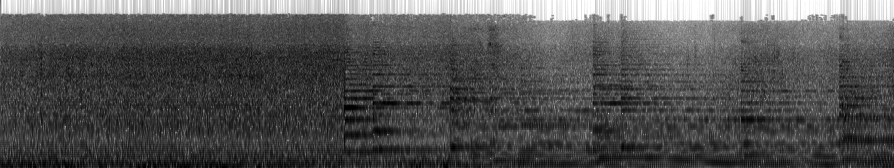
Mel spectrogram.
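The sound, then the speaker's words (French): A loud, steady roar of waves washing onto the shore fills the first few seconds, then sustained musical tones rise and continue over a softer wash of surf. “Et c'est pas possible d'aller le ramasser parce qu'il y a des vagues, je peux pas aller jusque-là.”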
